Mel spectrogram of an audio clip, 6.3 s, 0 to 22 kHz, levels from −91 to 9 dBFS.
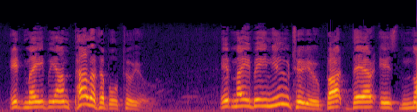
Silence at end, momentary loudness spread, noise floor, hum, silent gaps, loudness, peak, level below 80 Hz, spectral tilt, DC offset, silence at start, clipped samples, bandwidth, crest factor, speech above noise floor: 0 s; 8 LU; -47 dBFS; none; none; -13 LUFS; 0 dBFS; -48 dBFS; -7 dB/octave; under 0.1%; 0.15 s; under 0.1%; 8.4 kHz; 14 dB; 34 dB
